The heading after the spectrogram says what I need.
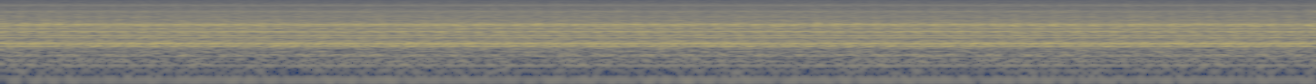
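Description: Cold idle with a fast, uneven ticking knock at about three per second riding over the engine note; knock present, cause not pinned down.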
